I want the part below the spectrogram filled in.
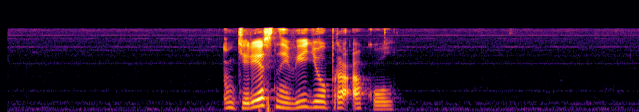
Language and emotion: Russian, neutral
